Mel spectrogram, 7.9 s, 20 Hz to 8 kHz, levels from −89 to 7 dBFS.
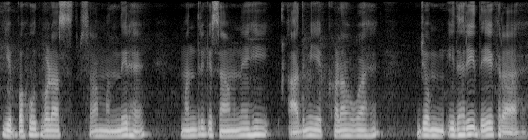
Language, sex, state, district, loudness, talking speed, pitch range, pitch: Hindi, male, Delhi, New Delhi, -16 LUFS, 160 wpm, 110-130 Hz, 115 Hz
